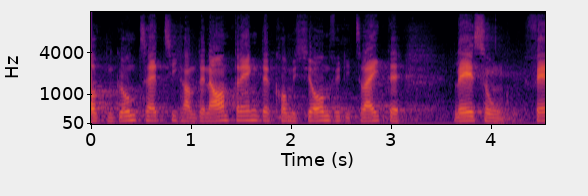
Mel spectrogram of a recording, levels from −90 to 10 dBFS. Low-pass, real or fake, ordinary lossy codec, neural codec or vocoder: 14.4 kHz; real; none; none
